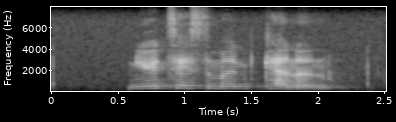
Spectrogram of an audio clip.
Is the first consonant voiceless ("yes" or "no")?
no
